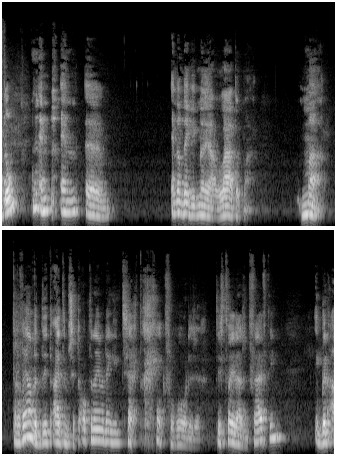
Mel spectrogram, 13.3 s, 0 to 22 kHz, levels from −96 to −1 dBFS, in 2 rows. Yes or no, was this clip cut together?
no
